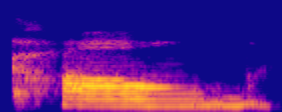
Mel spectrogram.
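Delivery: "calm" stretched long and slow; slow "calm" out of the hard k; drawn-out calm. Shown as a demonstration. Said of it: "long, slow slowing down of that ka sound".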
